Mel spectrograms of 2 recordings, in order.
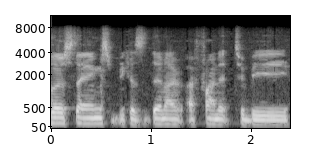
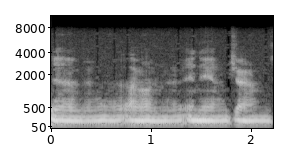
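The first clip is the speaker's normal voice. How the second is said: flat put-on voice, much slower; 3 semitones lower than usual. Mocking how Harrison Ford sounds in interviews, flat monotone Harrison Ford. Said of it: "I'm Mister Monotone".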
